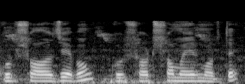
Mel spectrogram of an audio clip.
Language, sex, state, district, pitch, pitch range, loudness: Bengali, male, Tripura, West Tripura, 155 Hz, 150-165 Hz, -15 LUFS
